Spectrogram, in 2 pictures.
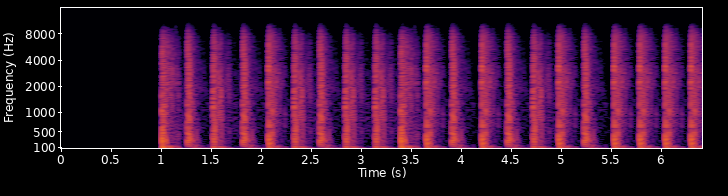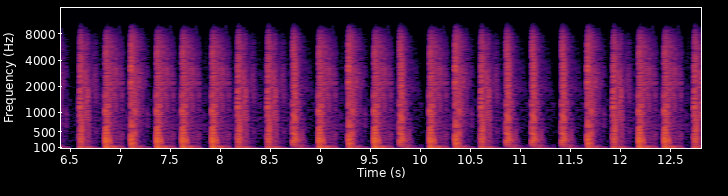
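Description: Footsteps run quickly and evenly over the ground.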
